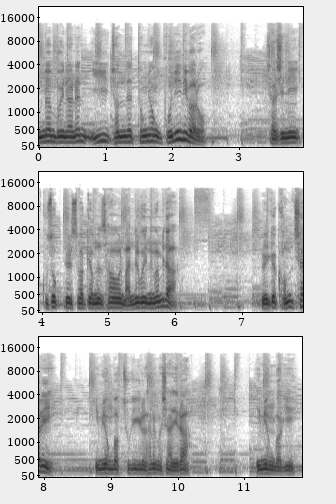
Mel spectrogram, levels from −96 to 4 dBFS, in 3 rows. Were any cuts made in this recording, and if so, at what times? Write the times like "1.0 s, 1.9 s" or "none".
2.2 s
